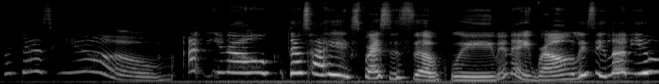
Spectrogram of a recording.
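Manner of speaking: high, put-on voice teasing the couple; high mock voice. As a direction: squeak it out as a sassy friend. Friend voices high mock defense.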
